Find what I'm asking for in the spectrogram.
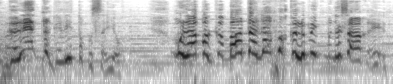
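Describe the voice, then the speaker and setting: A woman's voice: very high voice, very animated, fast, sharp tone, faint music behind, exaggerated voice. A woman playing a wounded, bereaved young daughter in a Filipino radio drama, with an intense emotional delivery and a Filipino accent. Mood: bitter anguish.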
